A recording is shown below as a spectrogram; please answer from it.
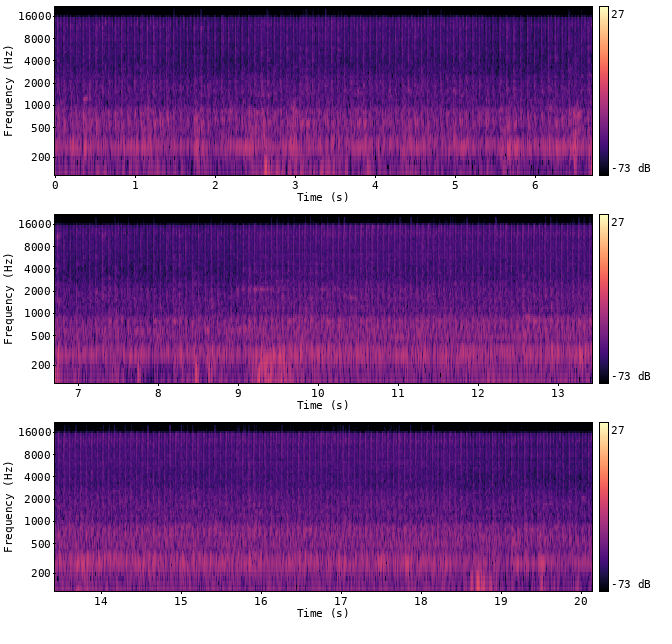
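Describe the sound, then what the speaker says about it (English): An embroidery machine stitching a sunflower design runs steadily and quietly, a constant mechanical hum with a faint rapid needle chatter that never stops over the whole stretch, with no voices. "y'all gonna see that the machine is gonna run this design. It shouldn't stop or make a jump stitch unless it's changing the color."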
